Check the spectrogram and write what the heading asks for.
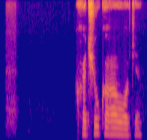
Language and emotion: Russian, neutral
